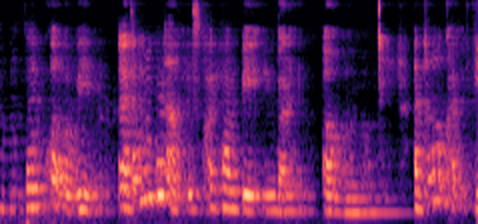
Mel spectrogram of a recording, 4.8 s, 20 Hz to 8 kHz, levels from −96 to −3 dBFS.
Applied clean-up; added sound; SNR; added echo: neural mask model DeepFilterNet 3.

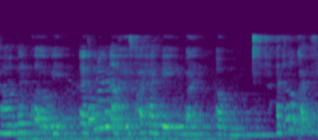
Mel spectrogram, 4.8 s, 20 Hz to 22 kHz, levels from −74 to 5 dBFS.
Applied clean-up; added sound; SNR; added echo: none; Gull, seagull / Wind; 11 dB; reverberation time 1.9 s.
